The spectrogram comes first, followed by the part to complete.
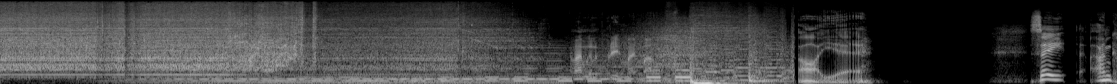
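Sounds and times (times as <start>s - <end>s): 
chainsaw engine running: 0.0s - 7.8s
speech: 5.8s - 7.3s, 8.0s - 8.8s, 10.3s - 11.1s.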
